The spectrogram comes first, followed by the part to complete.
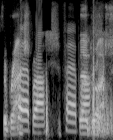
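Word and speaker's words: Ferbrache: Furbrache. Oh, you say brush.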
